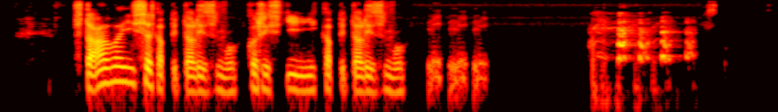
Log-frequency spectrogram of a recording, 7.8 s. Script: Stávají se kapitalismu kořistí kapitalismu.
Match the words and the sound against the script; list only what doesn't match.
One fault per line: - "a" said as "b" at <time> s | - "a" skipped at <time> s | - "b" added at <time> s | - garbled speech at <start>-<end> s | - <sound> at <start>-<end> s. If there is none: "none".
- laugh at 4.3-4.9 s
- laugh at 5.9-7.0 s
